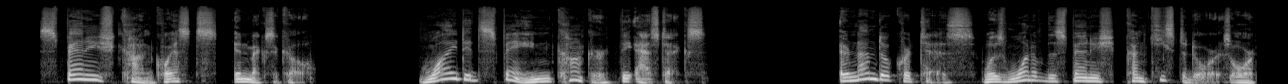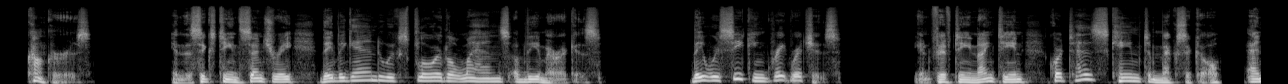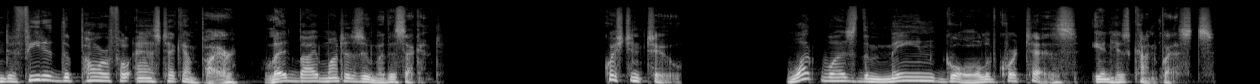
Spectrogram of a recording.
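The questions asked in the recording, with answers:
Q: What was the main goal of Cortés in his conquests?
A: To find great riches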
